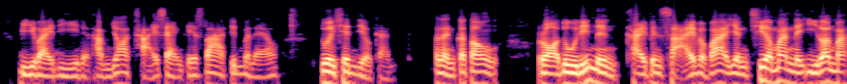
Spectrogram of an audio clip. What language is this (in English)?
Thai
